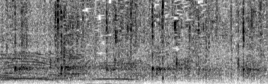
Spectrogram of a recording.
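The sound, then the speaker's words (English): An audience in a church sanctuary claps in a steady, dense burst of applause that fills the whole moment, with a faint sustained tone and murmured voices underneath. “Come on, y'all need to clap for that.”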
